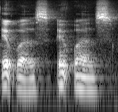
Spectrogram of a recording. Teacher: And notice how when I say it was, I don't say it was. The T on it gets unreleased and the was is quick. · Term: reduced was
